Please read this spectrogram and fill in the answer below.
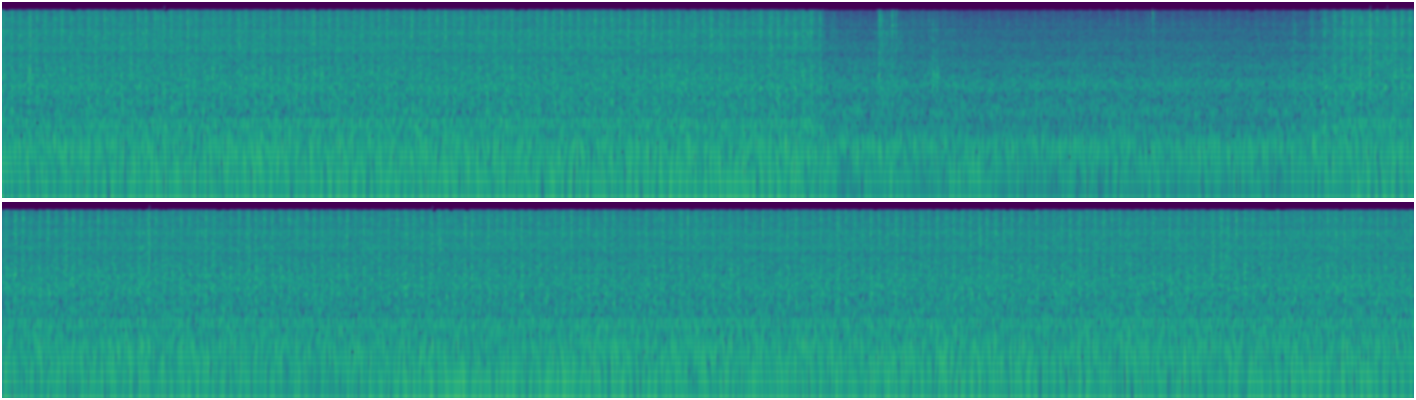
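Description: Multi-needle embroidery machine stitching at speed: a fast, even needle clatter with a steady whine. About eight seconds in, the whine drops out and the running goes quieter for about five seconds before the full stitching sound resumes.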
